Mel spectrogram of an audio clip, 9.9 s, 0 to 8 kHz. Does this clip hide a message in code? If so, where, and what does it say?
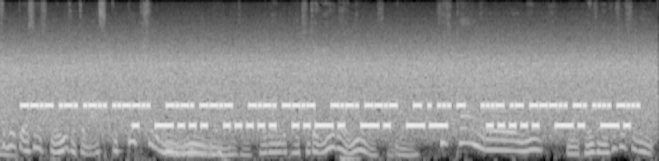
Yes: Morse code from 0.3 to 9.7 s, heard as two keyed tones, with radio static and speech in Korean. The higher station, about 33 wpm, 980 Hz: QRL? CQ CQ CQ TEST VA8NHB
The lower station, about 14 wpm, 530 Hz: EB5FNM 5NN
